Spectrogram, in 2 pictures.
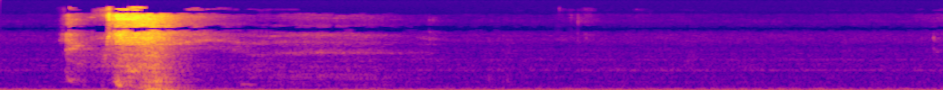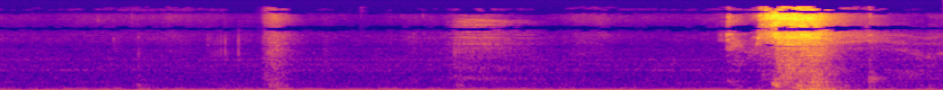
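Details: Two loud, open, uncovered sneezes several seconds apart with a soft in-breath between, over steady room hum; relaxed sneezing fit while warm and sleepy in the tub.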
